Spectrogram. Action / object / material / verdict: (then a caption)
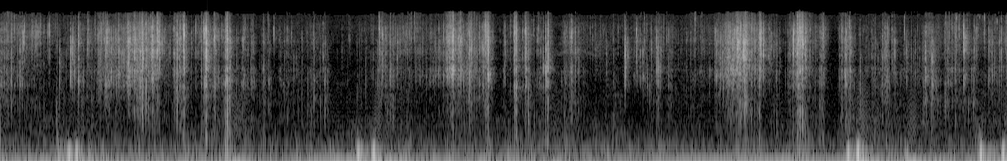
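scrape / foam bead clay ball / foam clay / none. A lilac foam bead clay ball is pulled into two pieces and stretched between the hands, held with fingers and nails, giving a continuous sticky crinkling and crackling. Brighter bursts of crackle swell and fade over a steady low hum.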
